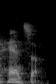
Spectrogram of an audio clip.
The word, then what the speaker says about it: handsome: So, think about the word handsome. that D, it comes between two consonants. It elides. We don't hear it with our phrase.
